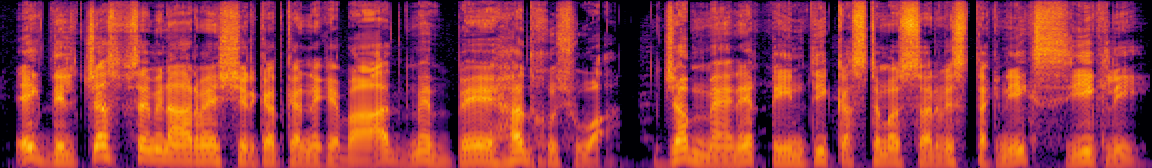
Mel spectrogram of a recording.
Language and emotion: Urdu, happy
